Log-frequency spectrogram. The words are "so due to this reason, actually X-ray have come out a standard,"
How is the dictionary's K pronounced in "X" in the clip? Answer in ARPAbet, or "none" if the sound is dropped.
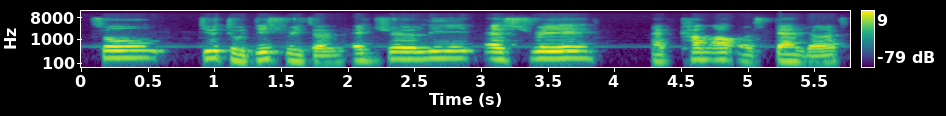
none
